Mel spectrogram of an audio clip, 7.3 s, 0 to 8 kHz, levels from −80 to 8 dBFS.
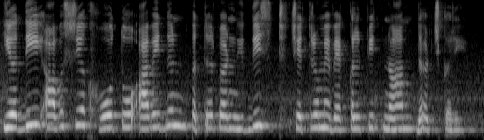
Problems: constant background noise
